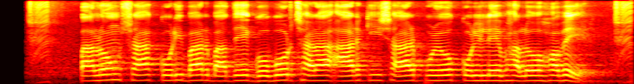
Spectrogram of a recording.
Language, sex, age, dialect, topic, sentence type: Bengali, male, 18-24, Rajbangshi, agriculture, question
